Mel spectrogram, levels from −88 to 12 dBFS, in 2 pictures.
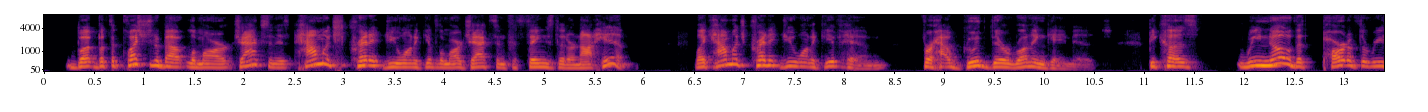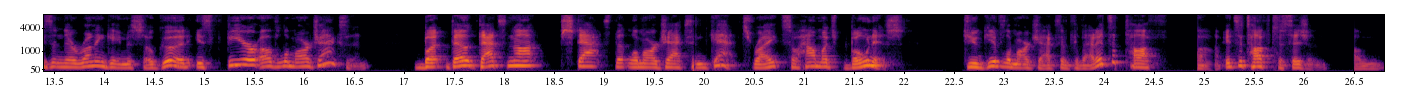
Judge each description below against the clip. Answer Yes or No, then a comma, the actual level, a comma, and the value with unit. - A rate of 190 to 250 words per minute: Yes, average, 200 wpm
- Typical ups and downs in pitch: No, wide, 6.2 semitones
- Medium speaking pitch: Yes, medium, 165 Hz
